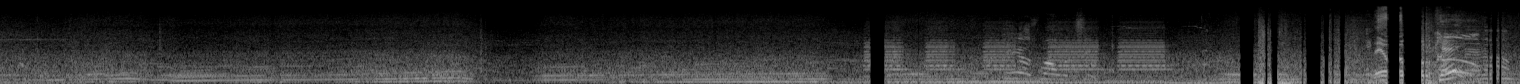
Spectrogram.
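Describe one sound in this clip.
A car engine hums and revs as the car drives along a road.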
